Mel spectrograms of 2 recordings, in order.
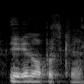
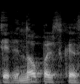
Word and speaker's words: Иринопольская: Иринопольская. Иринопольская. Заметьте, как ставится ударение.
